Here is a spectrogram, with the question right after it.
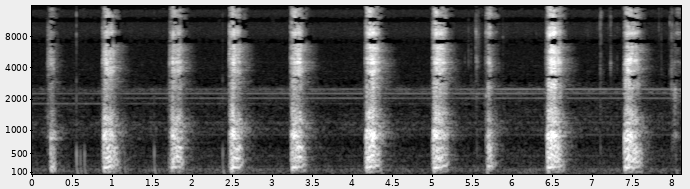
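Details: Coughing fit from a house dog with laryngeal stenosis, bad enough to need the vet again: a steady run of about ten harsh, hacking coughs, each short and noisy, spaced under a second apart.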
